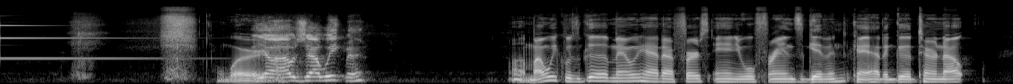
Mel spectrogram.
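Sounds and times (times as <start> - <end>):
notification bell ding: 0.0 - 2.2
speech: 2.2 - 3.8, 5.1 - 9.7.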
